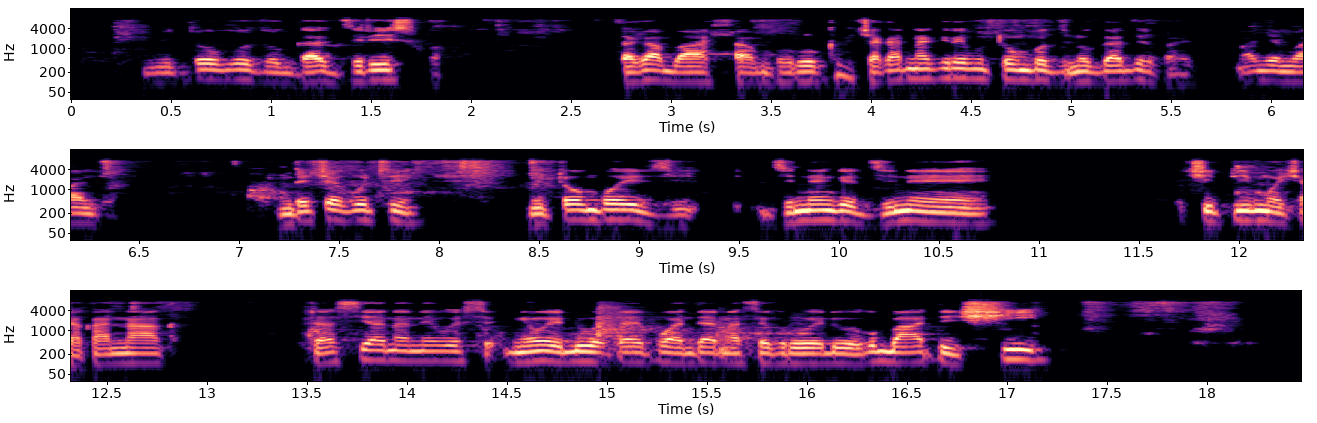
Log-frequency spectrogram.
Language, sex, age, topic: Ndau, male, 25-35, health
